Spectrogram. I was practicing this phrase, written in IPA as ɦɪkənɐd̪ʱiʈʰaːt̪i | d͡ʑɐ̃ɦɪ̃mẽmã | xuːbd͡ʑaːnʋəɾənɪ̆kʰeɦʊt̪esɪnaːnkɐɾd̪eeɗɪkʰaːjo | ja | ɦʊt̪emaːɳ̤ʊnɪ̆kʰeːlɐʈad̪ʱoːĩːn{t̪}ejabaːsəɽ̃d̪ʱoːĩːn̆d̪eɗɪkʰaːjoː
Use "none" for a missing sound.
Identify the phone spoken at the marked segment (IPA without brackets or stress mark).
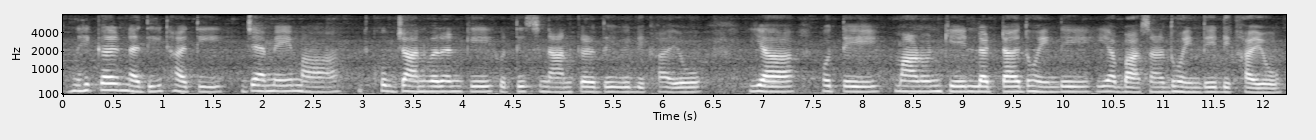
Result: d̪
